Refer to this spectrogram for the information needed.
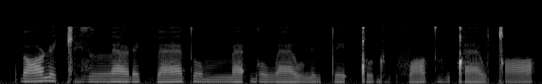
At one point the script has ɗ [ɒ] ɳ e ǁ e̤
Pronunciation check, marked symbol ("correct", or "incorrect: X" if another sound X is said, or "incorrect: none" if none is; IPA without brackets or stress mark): correct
